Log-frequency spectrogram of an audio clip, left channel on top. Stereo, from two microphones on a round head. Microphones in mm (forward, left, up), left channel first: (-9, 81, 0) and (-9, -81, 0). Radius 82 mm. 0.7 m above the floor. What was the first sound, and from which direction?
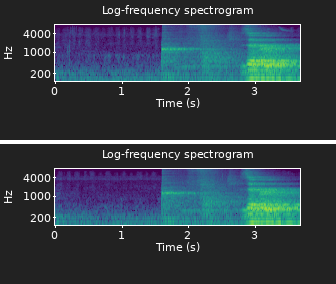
A zipper, 5° right (ahead or behind).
